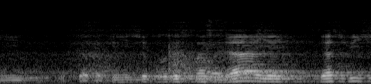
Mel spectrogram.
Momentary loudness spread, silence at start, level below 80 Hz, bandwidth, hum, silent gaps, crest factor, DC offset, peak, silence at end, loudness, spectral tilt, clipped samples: 16 LU; 0 s; -64 dBFS; 8.6 kHz; none; none; 18 dB; under 0.1%; -12 dBFS; 0 s; -28 LUFS; -7 dB/octave; under 0.1%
